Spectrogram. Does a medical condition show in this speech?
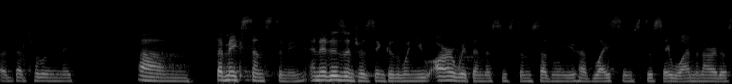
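No.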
